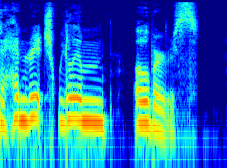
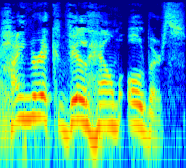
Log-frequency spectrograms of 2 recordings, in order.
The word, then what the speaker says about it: Heinrich Wilhelm Olbers: That happened on March 29th, 1807, thanks to Heinrich Wilhelm Olbers. I don't think I said that right. – Heinrich Wilhelm Olbers.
